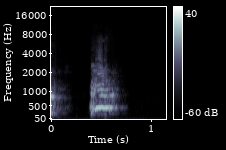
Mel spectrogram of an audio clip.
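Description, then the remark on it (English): A dog barks loudly: the tail of one bark at the very start, then a single full, harmonic bark, with no voices around it. “I don't like dogs who have opinions”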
